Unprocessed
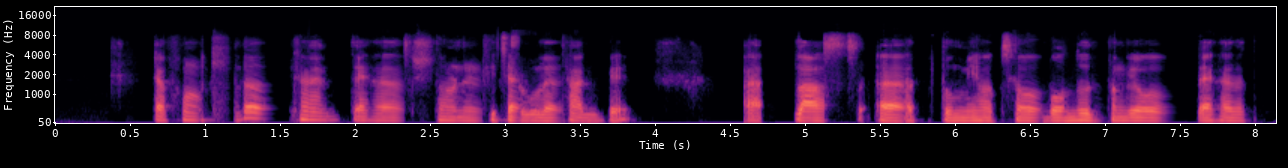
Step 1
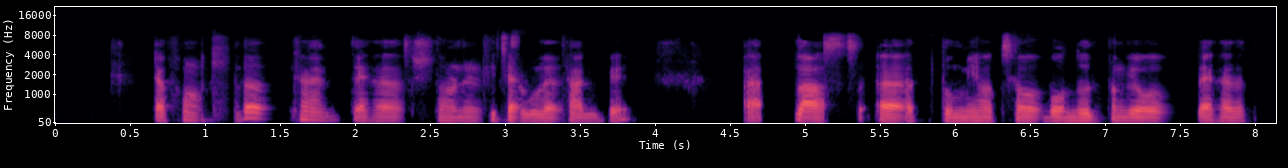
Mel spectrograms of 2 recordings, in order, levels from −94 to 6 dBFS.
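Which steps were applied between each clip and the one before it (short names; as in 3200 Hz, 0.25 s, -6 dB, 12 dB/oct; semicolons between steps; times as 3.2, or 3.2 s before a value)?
HPF 160 Hz 12 dB/oct; notch 910 Hz, Q 13; gain -5.5 dB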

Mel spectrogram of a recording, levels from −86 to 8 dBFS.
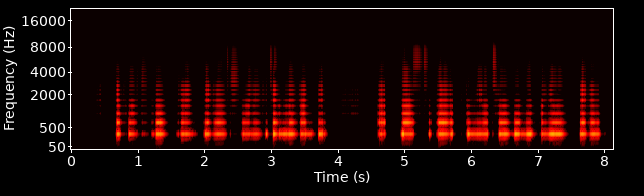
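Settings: dynamic EQ 2400 Hz, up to +7 dB, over -56 dBFS, Q 1.3; vocoder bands 8, saw 336 Hz; gain -2 dB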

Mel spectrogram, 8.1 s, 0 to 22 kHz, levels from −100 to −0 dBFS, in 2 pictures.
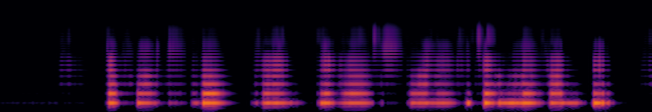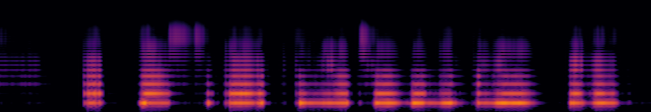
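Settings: noise-modulated level, depth 60%; gain +3 dB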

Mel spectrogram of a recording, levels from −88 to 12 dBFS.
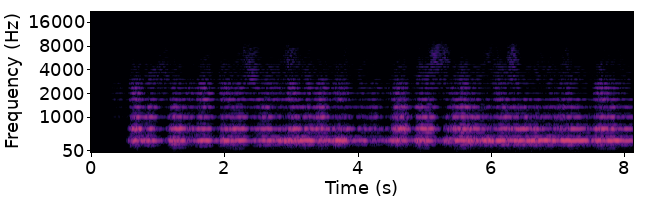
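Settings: phase scrambler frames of 0.2 s; feedback echo 0.799 s, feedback 46%, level -12.5 dB; limiter -33.5 dBFS, peak gain reduction 9.5 dB; gain +3 dB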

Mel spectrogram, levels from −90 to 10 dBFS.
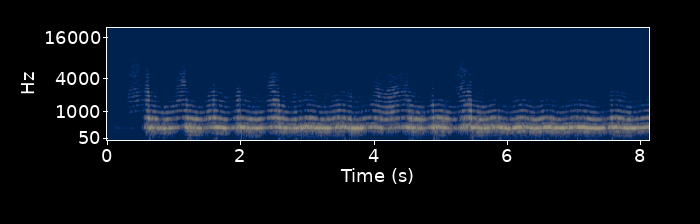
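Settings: high shelf 4600 Hz +6 dB; treble ducked by the level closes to 360 Hz, closed at -37 dBFS; wow and flutter 82 cents; gain +6.5 dB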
